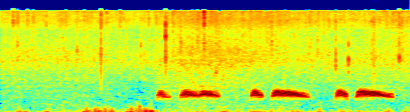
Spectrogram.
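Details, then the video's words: After low rumbling, a Spotted dove, wild-caught and kept as a trapping decoy with a mixed foreign voice in Kon Tum, Vietnam, during cold windy rain, gives three paired coos: a short hoot, then a longer mellow note. "Gác cu khi trời mưa gió se lạnh.bổi giọng pha nước ngoài chơi tốt."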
